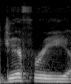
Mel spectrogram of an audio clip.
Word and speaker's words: Geoffrey: But um I just wanting to say my name is Jeffrey um with a G by the way.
